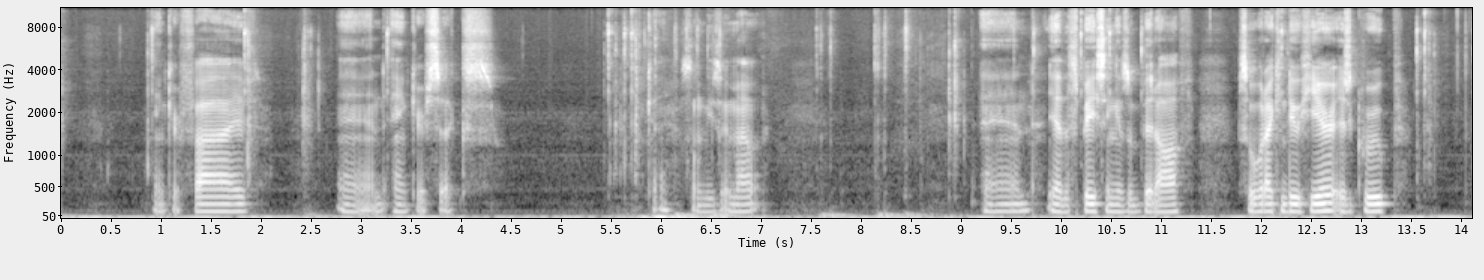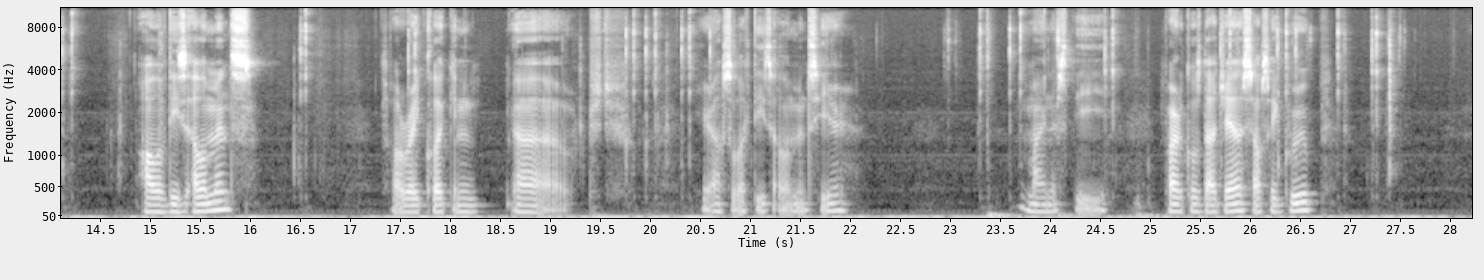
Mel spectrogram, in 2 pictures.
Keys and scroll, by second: 6.3 super+-.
